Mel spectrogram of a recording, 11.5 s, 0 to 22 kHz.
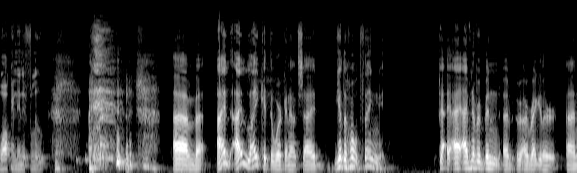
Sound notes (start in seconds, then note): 2.6 Neil laughs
